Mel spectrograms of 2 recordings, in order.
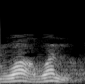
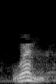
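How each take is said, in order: First: The syllable is said with heavy, thick sounds. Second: The syllable is said with light, thin sounds. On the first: The speaker calls it wrong. "ما نقولش بقى والفرقان وول، شوف وول لا يا راجل" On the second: The speaker calls it right. "رقق للواو ورقق لللام"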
